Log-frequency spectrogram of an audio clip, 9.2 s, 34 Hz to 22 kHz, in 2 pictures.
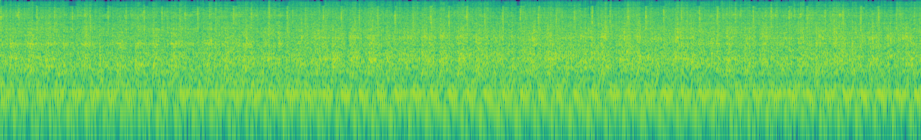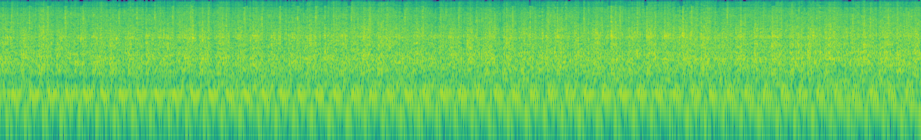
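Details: Single-cylinder 24 HP S1115 diesel with black smoke and unstable, hunting rpm (governor and balls fine) runs at a steady, even thump without hunting after the injector assembly and pump plunger were replaced; normal running.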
